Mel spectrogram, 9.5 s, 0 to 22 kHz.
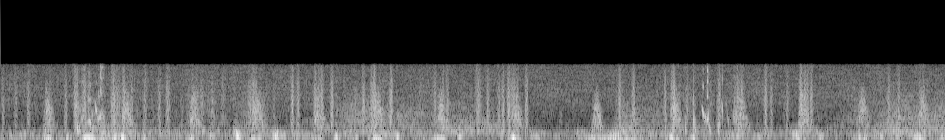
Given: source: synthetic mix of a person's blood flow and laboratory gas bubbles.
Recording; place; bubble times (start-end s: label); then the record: Doppler ultrasound of blood flow; subclavian vein
0.71-1.11 s: bubbles
6.82-7.38 s: bubbles
From the record:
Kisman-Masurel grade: 222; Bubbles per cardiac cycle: several, 3 to 8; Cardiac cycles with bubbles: 10 to 50%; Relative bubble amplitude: moderate (0.250 to 0.450); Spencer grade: 2 (many but less than half of the cardiac periods contain bubble signals, singularly or in groups); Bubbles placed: anywhere in the cardiac cycle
